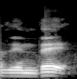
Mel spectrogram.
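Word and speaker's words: زنده: اردو میں زندہ بولیں گے، یہاں زندے، تو یہ تھوڑا اس میں زیر کا تلفظ جو ہے وہ تھوڑے سے آئی اور ای کے فرق کے ساتھ ذرا واضح ہو جاتا ہے.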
